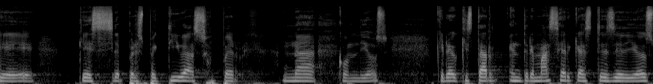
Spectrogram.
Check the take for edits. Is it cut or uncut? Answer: cut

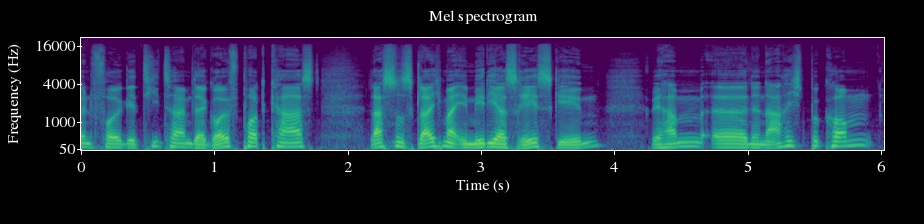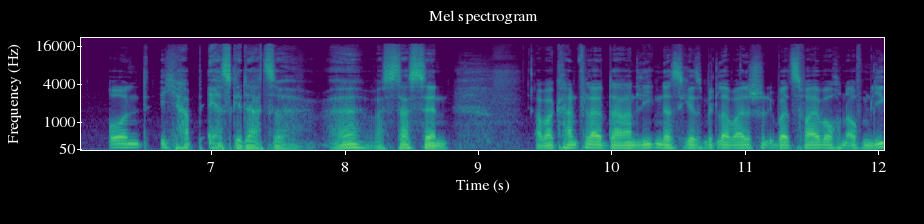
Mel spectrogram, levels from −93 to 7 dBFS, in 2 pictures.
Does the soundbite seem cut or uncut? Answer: uncut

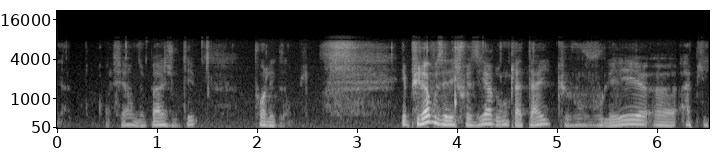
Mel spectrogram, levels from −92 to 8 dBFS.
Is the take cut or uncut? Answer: uncut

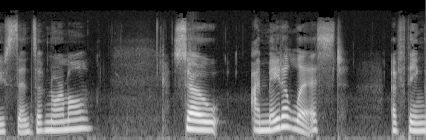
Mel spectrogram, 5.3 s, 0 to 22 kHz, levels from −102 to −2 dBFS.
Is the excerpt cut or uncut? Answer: uncut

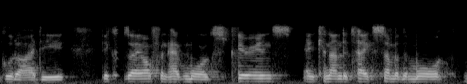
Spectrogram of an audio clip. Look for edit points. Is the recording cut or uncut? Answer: cut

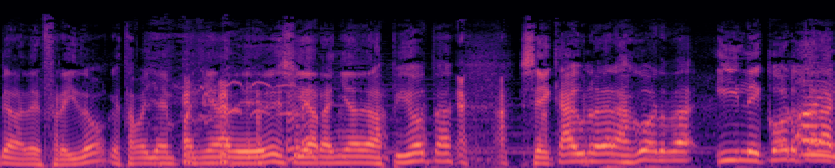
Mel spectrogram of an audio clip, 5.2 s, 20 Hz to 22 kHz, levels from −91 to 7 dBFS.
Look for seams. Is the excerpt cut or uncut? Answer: cut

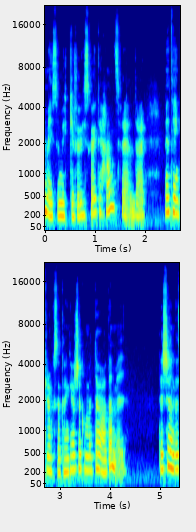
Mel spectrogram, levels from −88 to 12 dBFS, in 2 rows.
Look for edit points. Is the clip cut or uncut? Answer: uncut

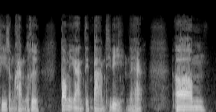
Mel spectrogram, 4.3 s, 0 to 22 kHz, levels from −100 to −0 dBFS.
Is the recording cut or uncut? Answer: cut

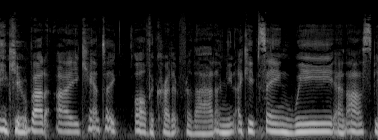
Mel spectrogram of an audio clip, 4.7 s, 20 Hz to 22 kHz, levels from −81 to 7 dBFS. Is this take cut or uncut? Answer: uncut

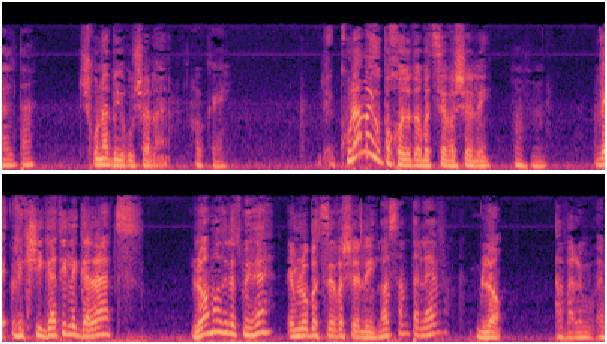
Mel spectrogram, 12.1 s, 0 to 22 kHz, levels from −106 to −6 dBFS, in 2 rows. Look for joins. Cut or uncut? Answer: cut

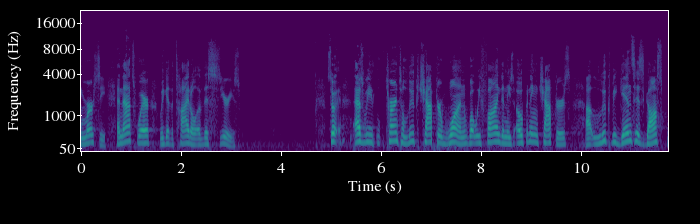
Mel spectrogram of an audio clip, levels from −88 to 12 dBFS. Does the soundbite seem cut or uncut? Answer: uncut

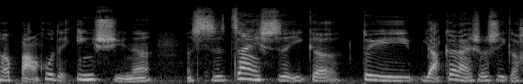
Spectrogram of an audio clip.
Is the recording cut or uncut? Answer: cut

